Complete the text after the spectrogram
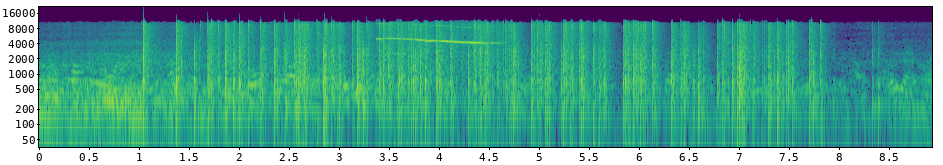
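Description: A firework fountain crackles with rapid popping bursts.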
